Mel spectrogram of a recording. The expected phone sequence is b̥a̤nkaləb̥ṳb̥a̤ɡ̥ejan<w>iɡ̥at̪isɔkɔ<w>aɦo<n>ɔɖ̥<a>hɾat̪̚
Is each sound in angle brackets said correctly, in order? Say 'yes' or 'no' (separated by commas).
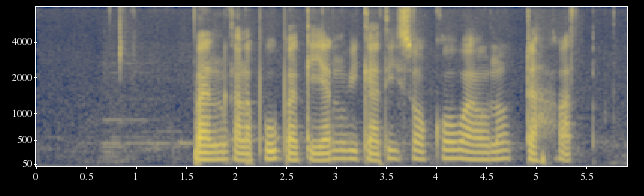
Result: yes, yes, yes, yes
